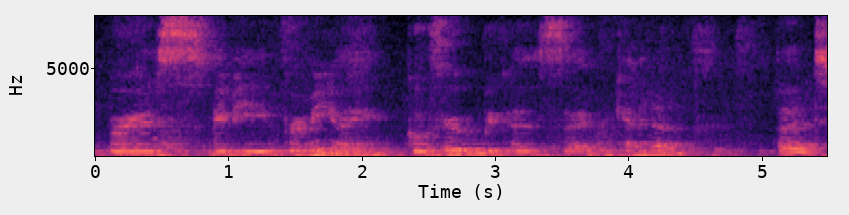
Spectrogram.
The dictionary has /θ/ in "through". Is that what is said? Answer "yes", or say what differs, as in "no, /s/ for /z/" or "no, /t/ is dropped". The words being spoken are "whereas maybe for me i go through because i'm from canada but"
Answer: yes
